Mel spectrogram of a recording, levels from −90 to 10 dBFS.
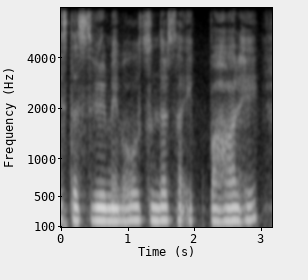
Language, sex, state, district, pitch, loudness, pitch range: Hindi, female, Arunachal Pradesh, Lower Dibang Valley, 175 Hz, -15 LUFS, 170-180 Hz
